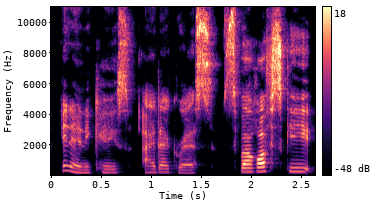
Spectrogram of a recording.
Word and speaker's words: Swarovski: any case i digress swarovski is how we would say it in german and in also austrian german and swiss german so swarovski obviously is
